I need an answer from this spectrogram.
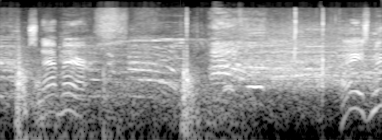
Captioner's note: crowd cheering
